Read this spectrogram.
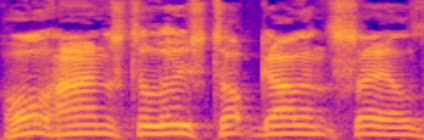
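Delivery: captain bellowing orders on deck; captain's call. A narrator's reading. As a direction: call the crew to the sails. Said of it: "I heard the captain call".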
